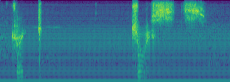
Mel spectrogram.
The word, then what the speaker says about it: Drake Joists: I remember now that's a long A and a long O. Drake Joists.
